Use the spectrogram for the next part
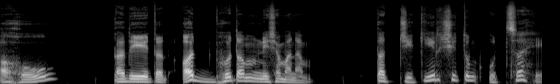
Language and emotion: Sanskrit, surprised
